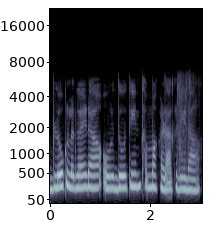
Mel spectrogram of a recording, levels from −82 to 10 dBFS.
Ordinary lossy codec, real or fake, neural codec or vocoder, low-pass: none; real; none; none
